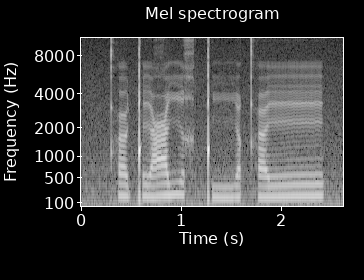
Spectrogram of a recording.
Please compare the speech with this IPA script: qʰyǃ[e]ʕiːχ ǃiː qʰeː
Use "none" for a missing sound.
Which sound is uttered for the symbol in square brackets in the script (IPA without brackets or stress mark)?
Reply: e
